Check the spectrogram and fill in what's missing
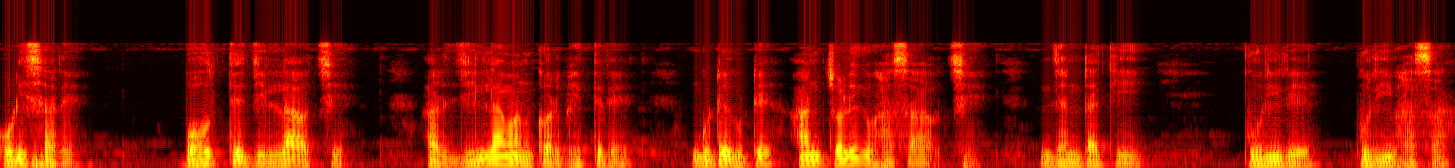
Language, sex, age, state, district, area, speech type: Odia, male, 60+, Odisha, Boudh, rural, spontaneous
